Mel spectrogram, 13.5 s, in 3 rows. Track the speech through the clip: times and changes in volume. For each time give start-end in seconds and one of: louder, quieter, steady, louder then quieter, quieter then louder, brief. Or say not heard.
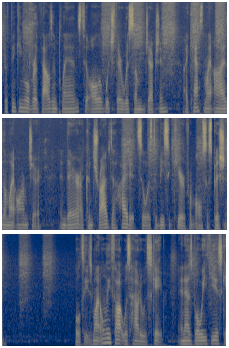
0.0-9.1 steady
10.4-13.4 brief.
